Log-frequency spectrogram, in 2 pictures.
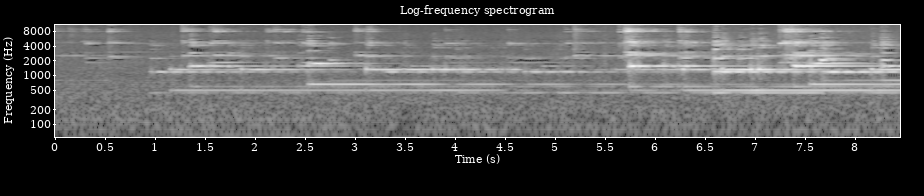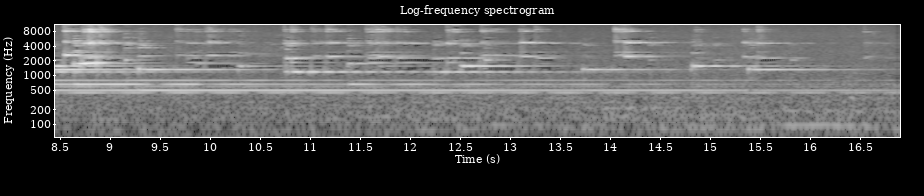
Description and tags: chimes part 6
These short files are random selections from a 9min composite audio file I put together from an accidental recording made when I left my Sony Camcorder on in my studio.
They are part of the same series posted elsewhere on thefreesoundproject site titled "accidental recordist".
There is some hiss/background noise which is part of the street front urban scene of my studio.
chimes, instrumental, music, tinkle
